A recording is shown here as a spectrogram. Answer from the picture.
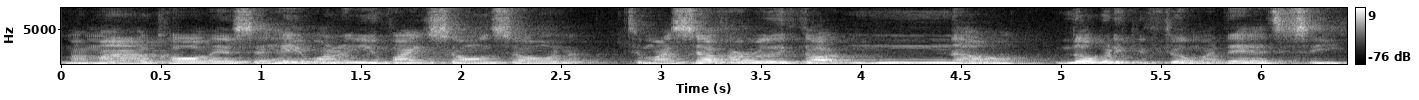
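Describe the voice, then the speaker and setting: Over noticeable background noise and audible room echo, a man with an American accent talks at a fairly quick pace. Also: medium pitch for a man. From Michigan. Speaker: former pro boxer. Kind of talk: award acceptance speech.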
